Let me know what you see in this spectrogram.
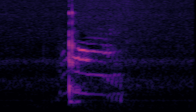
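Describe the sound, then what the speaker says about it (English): A pet cat lets out a single short meow close by, next to a computer, in an otherwise quiet room. "My pussycat is rubbing itself on the computer."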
